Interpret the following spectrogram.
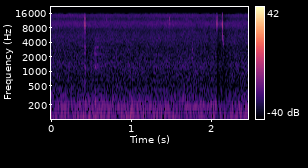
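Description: Steady hiss of the talk's microphone and room background, broken once about half a second in by a single short click.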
